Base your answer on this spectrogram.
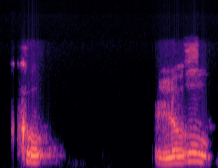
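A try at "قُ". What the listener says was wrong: Jangan ada udara ketika kof. Jangan ada udara yang mengalir.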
